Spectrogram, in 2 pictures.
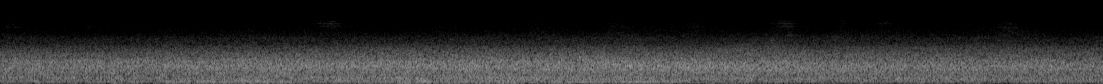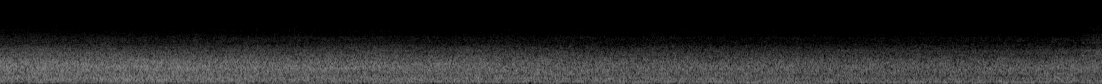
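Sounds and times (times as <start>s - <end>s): train running noise: 0.0s - 22.0s.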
